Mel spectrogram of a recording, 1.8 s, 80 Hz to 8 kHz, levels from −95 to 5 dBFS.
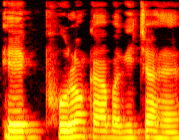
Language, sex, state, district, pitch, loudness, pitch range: Hindi, male, Bihar, Saran, 140 Hz, -16 LUFS, 135-145 Hz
